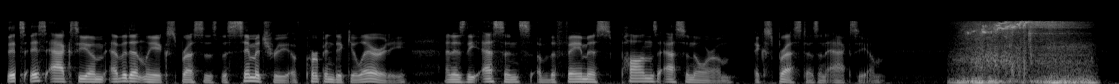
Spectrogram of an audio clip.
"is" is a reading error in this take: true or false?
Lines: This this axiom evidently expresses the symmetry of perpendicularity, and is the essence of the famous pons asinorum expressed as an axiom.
false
